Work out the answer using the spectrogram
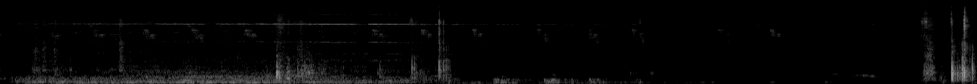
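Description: Small birds chirping over and over in short, quick calls, over a low rumble that fades after about six seconds. A few sharp plastic clicks come as multimeter test probes are pushed into a plug socket, and there is a louder clatter near the end.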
